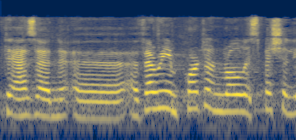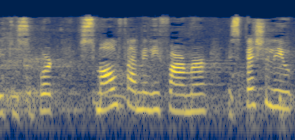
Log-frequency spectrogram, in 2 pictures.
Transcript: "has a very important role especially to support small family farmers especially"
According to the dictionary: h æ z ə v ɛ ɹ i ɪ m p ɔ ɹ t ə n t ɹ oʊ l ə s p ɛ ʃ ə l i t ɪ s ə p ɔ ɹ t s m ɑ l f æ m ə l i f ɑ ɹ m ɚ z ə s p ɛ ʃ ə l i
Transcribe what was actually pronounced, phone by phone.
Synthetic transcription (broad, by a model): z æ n ə v ɛ ɹ i ɪ m p ɔ ɹ t ə n t ɹ oʊ l ə s p ɛ ʃ ə l i t ɪ s ə p ɔ ɹ t s m ɑ l f æ m ə l i f ɑ ɹ m ɚ ə s p ɛ ʃ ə l i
